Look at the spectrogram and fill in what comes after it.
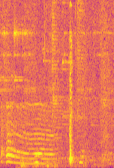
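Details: A Labrador Retriever gives drawn-out, whining, sing-song barks that slide in pitch, barking at a guitar he is seeing for the first time while it is played.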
